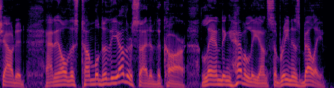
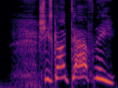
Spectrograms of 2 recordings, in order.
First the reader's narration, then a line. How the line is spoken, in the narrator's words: she gasped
